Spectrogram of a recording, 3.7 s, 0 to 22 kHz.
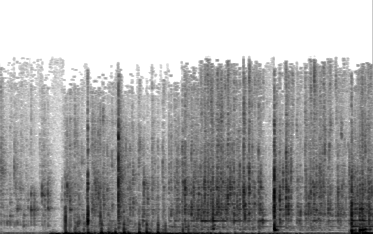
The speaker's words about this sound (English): So we have a bottle of water in which we have added some ink to make it blue. Or blue food dye you could add as well. Yeah, and so we're adding about 500 ml of water to a 1 liter bottle.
